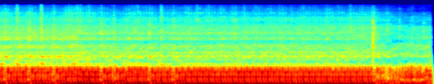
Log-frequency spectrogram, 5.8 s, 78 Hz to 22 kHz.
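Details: Third-generation 3S-GTE engine warm idle, problem appearing after warm-up; lumpy, uneven idle with irregular stumbles in the low rumble, misfire of unknown cause.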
